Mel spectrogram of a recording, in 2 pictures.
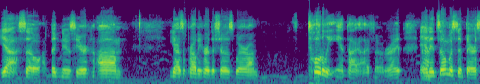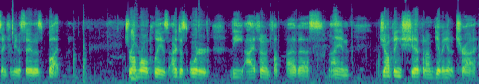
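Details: Adult man speaking; Normal adult speech.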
